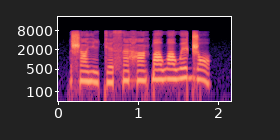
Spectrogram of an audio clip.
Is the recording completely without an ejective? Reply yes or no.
yes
